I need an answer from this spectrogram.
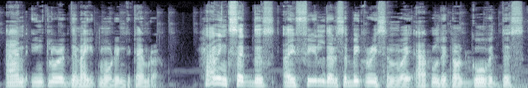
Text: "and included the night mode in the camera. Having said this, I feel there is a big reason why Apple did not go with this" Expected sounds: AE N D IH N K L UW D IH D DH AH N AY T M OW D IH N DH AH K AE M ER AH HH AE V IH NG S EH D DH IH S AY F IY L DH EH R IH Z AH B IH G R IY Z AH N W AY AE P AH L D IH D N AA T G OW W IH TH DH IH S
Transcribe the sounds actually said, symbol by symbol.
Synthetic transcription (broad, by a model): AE N D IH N K L UW D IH D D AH N AY T M OW D IH N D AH K AE M ER AH HH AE V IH NG S EH D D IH S AY F IY L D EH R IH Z AH B IH G R IY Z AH N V AY AE P AH L D IH D N AA T G OW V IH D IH S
